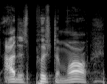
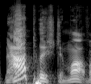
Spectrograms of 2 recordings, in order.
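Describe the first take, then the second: First: Said in the usual way. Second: "I pushed him off" punched out louder; emphatic correction. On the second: Real, not acted. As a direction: hit "I pushed him off" hard, insisting. Corrects himself with more force.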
